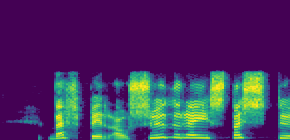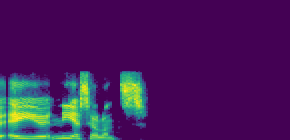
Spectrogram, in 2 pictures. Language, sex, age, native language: Icelandic, female, 20-29, Icelandic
